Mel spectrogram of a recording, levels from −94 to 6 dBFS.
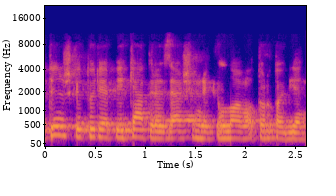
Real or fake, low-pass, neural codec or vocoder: fake; 10.8 kHz; vocoder, 44.1 kHz, 128 mel bands every 256 samples, BigVGAN v2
